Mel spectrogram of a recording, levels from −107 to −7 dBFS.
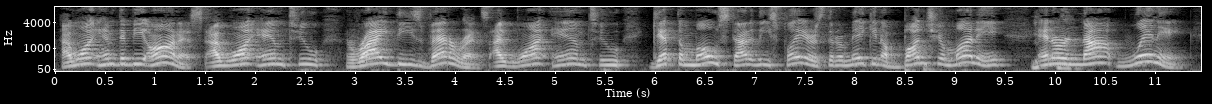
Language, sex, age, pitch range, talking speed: English, male, 30-49, 170-235 Hz, 185 wpm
